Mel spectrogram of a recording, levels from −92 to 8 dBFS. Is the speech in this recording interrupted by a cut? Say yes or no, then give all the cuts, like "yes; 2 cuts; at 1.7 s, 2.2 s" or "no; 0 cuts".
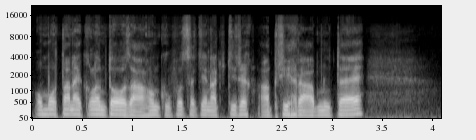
yes; 1 cut; at 2.2 s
